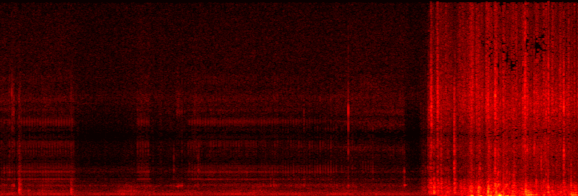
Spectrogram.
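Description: A quiet room, then about six seconds in a sudden flurry of pigeon wingbeats and rustling as the bird takes off and flies.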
